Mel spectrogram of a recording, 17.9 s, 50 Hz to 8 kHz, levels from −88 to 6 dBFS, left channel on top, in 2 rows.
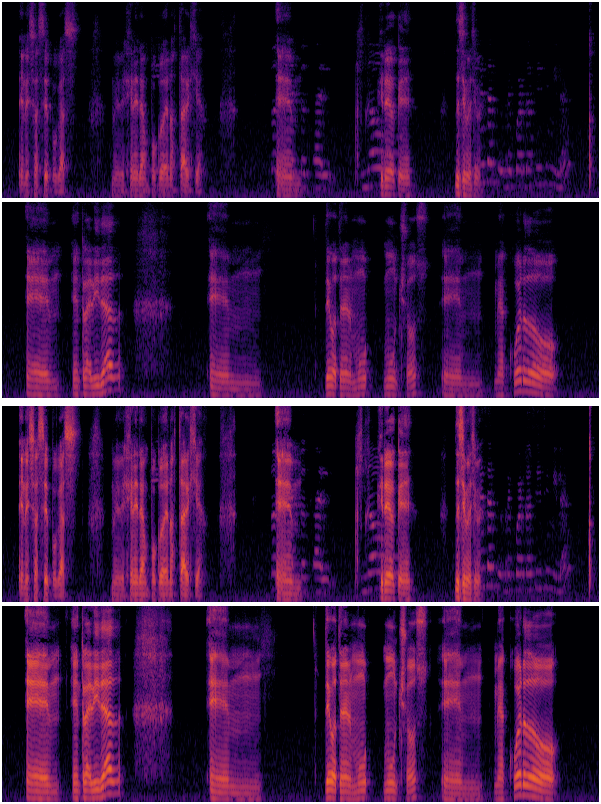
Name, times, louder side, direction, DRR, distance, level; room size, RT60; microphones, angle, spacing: voice 1, 0.3-3.5 4.1-4.5 5.3-5.4 5.7-6.1 6.8-7.2 9.3-11.5 12.0-12.9 13.8-17.3, right 9 dB, 70° right, 0.3 m, -34 dB
voice 2, 2.2-2.9 4.0-5.0 5.4-6.2 6.9-8.5, right 3 dB, 45° right, 0.8 m, -55 dB
9.9 x 4.1 x 2.9 m
head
